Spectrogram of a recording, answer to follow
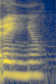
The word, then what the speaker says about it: regno: apprezzo spezia anche le terminanti in legno richiedono una pronuncia chiusa si dice regno pegno legno degno sostegno ingegno e così via a questa regola non ci sono eccezioni meno marine anni ma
